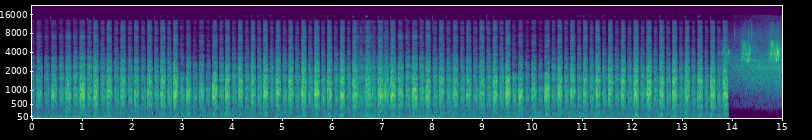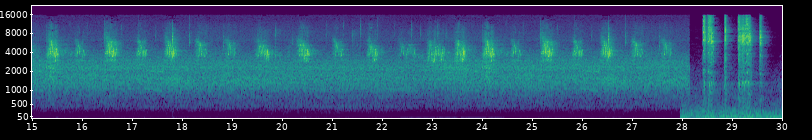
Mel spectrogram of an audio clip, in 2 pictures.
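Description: A dog panting rapidly in even breaths, about four a second. About halfway through the panting stops, and a run of short, high, thin calls follows, about two a second. Near the end come a few sharp, high squeaks.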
